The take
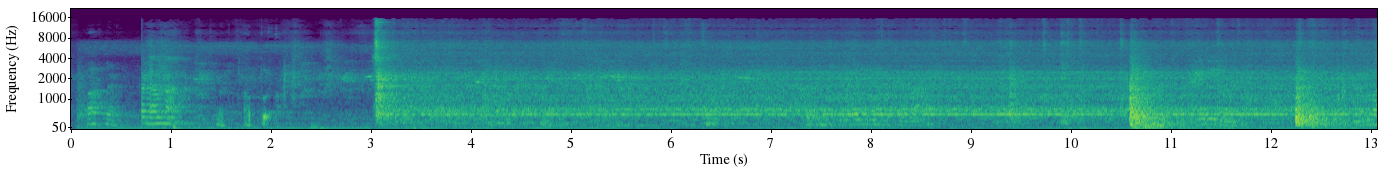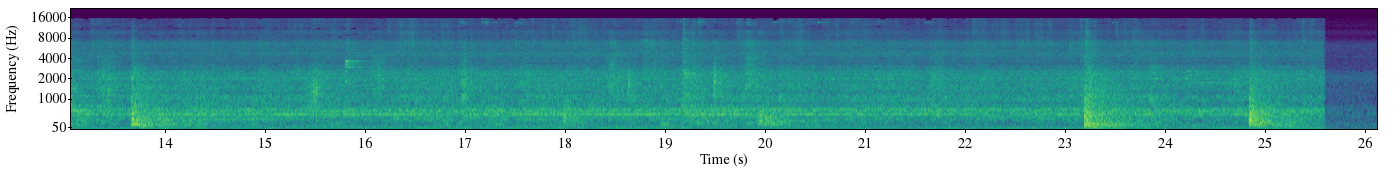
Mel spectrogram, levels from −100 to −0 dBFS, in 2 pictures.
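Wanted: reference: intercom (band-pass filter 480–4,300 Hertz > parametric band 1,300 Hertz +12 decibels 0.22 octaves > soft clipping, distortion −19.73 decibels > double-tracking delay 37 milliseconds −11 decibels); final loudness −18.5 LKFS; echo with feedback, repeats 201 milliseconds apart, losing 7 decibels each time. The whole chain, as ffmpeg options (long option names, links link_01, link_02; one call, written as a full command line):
ffmpeg -i in.wav -filter_complex "[0:a]highpass=480,lowpass=4300,equalizer=frequency=1300:width_type=o:width=0.22:gain=12,aecho=1:1:201|402|603|804|1005:0.447|0.201|0.0905|0.0407|0.0183,asoftclip=threshold=-12.5dB,asplit=2[link_01][link_02];[link_02]adelay=37,volume=-11dB[link_03];[link_01][link_03]amix=inputs=2:normalize=0,volume=9dB" out.wav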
